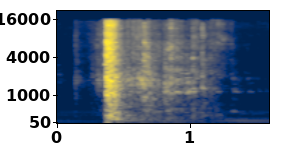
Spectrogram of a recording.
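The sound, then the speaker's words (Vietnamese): A box dropped on the ground with its outer clasp springing open: one sharp, loud impact followed by a brief rattling decay that fades within a second, with nothing else heard. “bà Hoài làm rơi chiếc hộp xuống đất. Cái then cài bên ngoài hộp bung ra.”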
